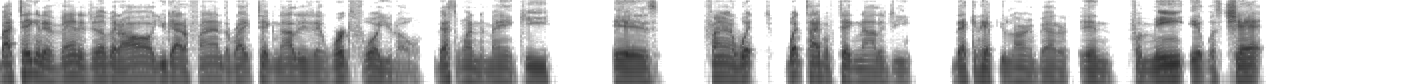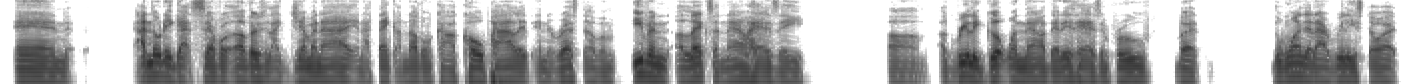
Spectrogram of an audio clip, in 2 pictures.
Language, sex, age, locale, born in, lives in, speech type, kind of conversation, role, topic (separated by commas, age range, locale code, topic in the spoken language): English, male, 50-54, en-US, United States, United States, conversation, unstructured, none, How can technology help people learn more effectively?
